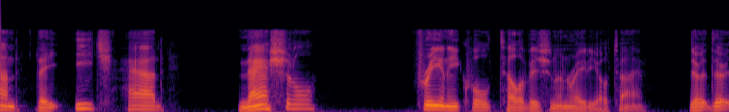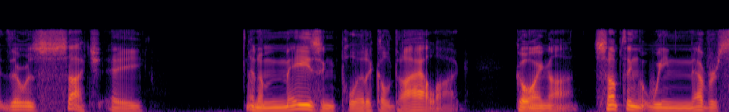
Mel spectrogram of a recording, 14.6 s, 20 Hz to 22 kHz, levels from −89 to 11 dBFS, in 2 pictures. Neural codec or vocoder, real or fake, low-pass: none; real; 7.2 kHz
